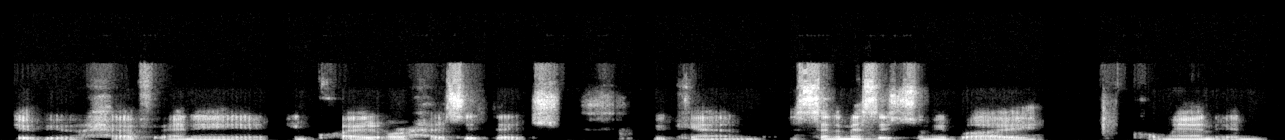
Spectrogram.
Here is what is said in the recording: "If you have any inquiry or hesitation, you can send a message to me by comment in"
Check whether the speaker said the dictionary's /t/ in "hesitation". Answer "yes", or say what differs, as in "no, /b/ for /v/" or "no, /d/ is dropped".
no, /s/ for /t/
